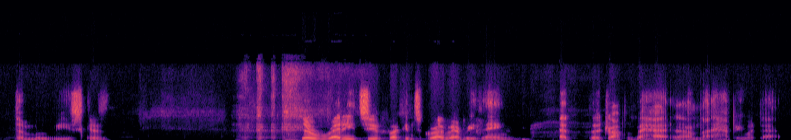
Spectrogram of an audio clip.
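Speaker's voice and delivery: low, downcast, sorrowful, somber delivery. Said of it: "Your tone of voice seems very somber".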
